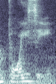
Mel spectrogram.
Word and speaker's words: Boise: you say Boise I I knew someone who would say boisey like like over pronounce it which was kind of weird to me I'm like what what is wrong with you why why are you not saying Boise now I'm like my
